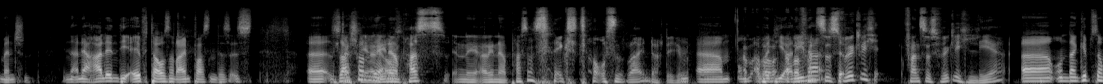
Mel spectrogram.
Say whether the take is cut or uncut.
cut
